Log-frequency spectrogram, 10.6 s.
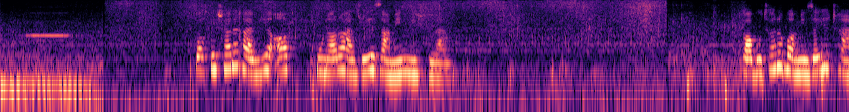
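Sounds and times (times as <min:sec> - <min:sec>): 
forklift reversing beeps: 0:00.3 - 0:01.1
speech: 0:02.4 - 0:05.8, 0:09.3 - 0:10.6.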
